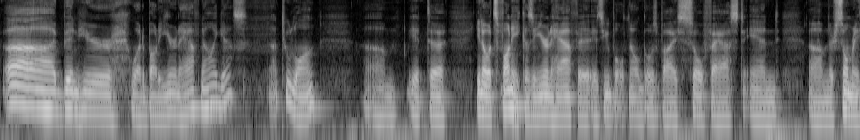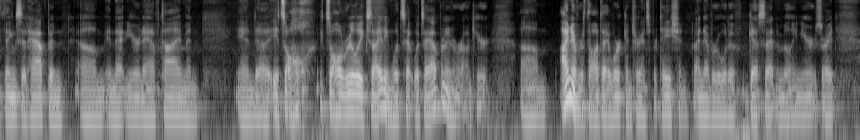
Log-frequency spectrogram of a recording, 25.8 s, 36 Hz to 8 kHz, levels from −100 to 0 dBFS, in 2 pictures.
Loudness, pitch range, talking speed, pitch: -32 LUFS, 90-105 Hz, 205 wpm, 95 Hz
